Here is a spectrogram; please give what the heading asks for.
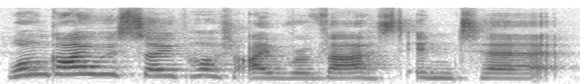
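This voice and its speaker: A young Englishwoman with a posh home counties accent and a bright, forward voice. She chats casually and confessionally, with a wry, self-deprecating manner. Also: on the high side, expressive, unhurried. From Surrey, England.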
